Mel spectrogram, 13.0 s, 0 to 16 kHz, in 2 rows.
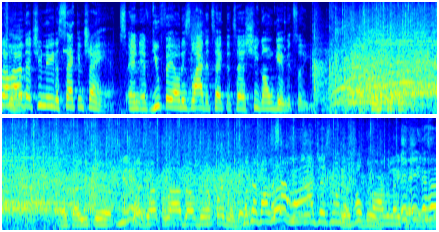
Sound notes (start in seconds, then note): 4.7 audience cheering and applause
